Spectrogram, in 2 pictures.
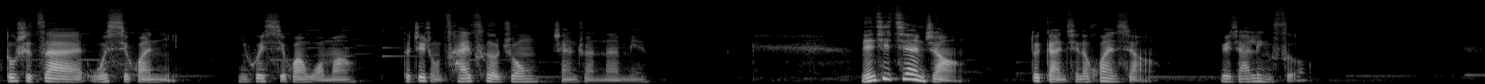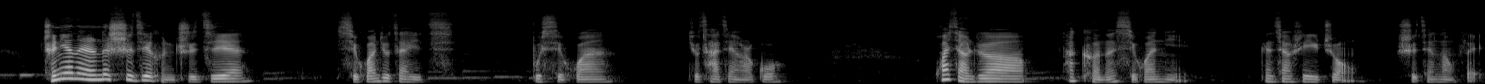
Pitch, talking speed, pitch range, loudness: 140 Hz, 160 characters per minute, 120-195 Hz, -28 LUFS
